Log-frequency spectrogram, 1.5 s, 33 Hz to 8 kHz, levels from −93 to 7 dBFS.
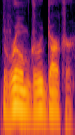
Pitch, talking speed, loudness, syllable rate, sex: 95 Hz, 160 wpm, -16 LUFS, 3.7 syllables/s, male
